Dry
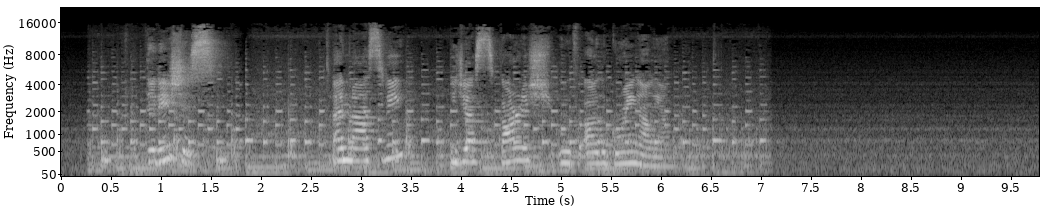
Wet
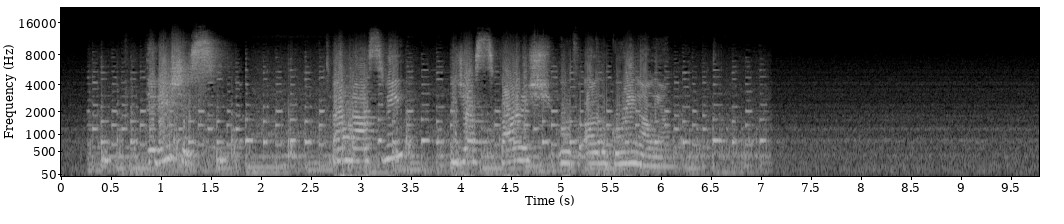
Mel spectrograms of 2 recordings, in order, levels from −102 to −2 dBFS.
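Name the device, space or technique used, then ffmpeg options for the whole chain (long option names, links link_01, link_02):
synthesiser wavefolder: -af "aeval=exprs='0.0794*(abs(mod(val(0)/0.0794+3,4)-2)-1)':channel_layout=same,lowpass=frequency=8500:width=0.5412,lowpass=frequency=8500:width=1.3066,volume=-4dB"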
